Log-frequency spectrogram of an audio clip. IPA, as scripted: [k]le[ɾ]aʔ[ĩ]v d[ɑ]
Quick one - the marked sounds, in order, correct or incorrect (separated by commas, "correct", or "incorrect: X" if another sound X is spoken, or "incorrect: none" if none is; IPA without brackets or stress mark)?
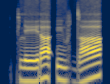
correct, correct, correct, incorrect: a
